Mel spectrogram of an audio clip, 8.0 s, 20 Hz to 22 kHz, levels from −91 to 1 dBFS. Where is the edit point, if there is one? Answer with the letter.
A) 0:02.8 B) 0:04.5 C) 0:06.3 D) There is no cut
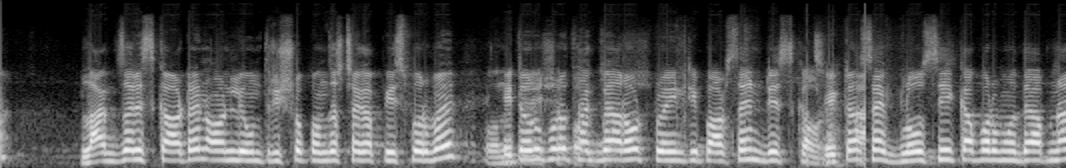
C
